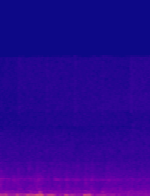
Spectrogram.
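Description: Quiet pause: faint low rumble of background microphone noise, with no distinct event.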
